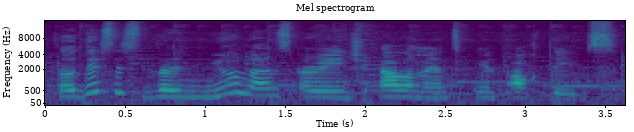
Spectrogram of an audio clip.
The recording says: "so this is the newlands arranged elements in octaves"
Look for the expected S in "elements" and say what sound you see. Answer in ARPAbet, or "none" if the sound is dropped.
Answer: none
